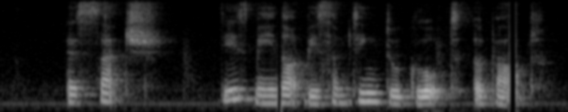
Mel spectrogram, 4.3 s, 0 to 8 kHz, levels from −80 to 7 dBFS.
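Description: Speech over what sounds like G.722 wideband coding has packet loss on an ADPCM call: hard-edged silent gaps at 2.09–2.12 s (30 ms) and 3.83–3.92 s (50 ms). Unlike a clean dropout, the decoder's predictor and step size lose sync, so the sound resumes slightly distorted before settling.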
